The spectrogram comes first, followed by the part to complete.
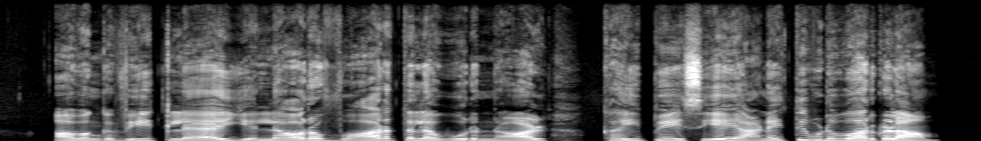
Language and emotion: Tamil, surprised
